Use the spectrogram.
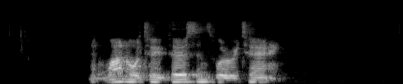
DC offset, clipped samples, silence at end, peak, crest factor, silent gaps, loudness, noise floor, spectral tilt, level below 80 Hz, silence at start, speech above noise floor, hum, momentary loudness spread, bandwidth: under 0.1%; under 0.1%; 1.25 s; 0 dBFS; 20 dB; none; -18 LUFS; -78 dBFS; -7.5 dB/octave; -62 dBFS; 0.9 s; 61 dB; none; 16 LU; 7.8 kHz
